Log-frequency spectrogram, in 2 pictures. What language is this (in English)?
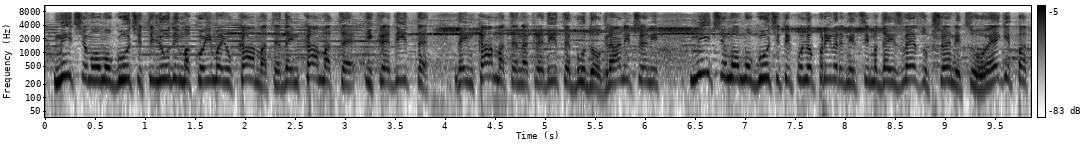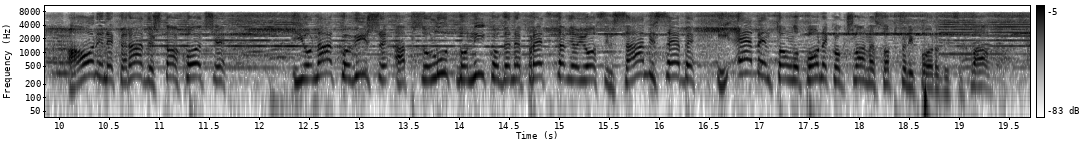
Serbian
